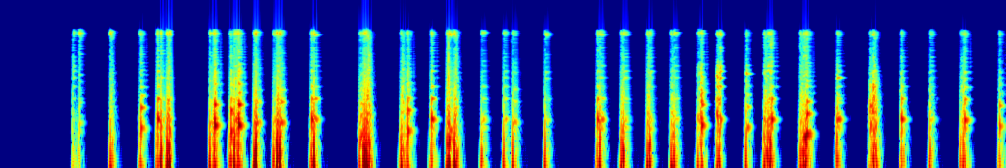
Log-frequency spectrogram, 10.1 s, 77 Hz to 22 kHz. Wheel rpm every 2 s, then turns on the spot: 0, 0, 0, 0, 0.
none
